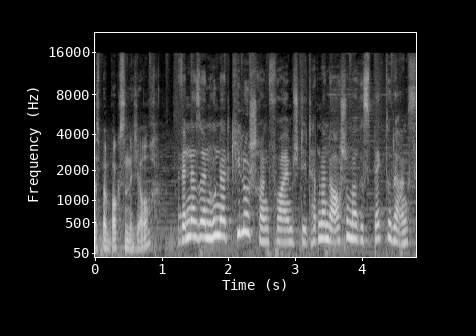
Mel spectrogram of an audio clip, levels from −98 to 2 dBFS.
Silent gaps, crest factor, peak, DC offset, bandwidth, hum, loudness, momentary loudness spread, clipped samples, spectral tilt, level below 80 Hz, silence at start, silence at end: none; 14 dB; -4 dBFS; under 0.1%; 16 kHz; none; -19 LUFS; 9 LU; under 0.1%; -5.5 dB/octave; -46 dBFS; 0 s; 0 s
